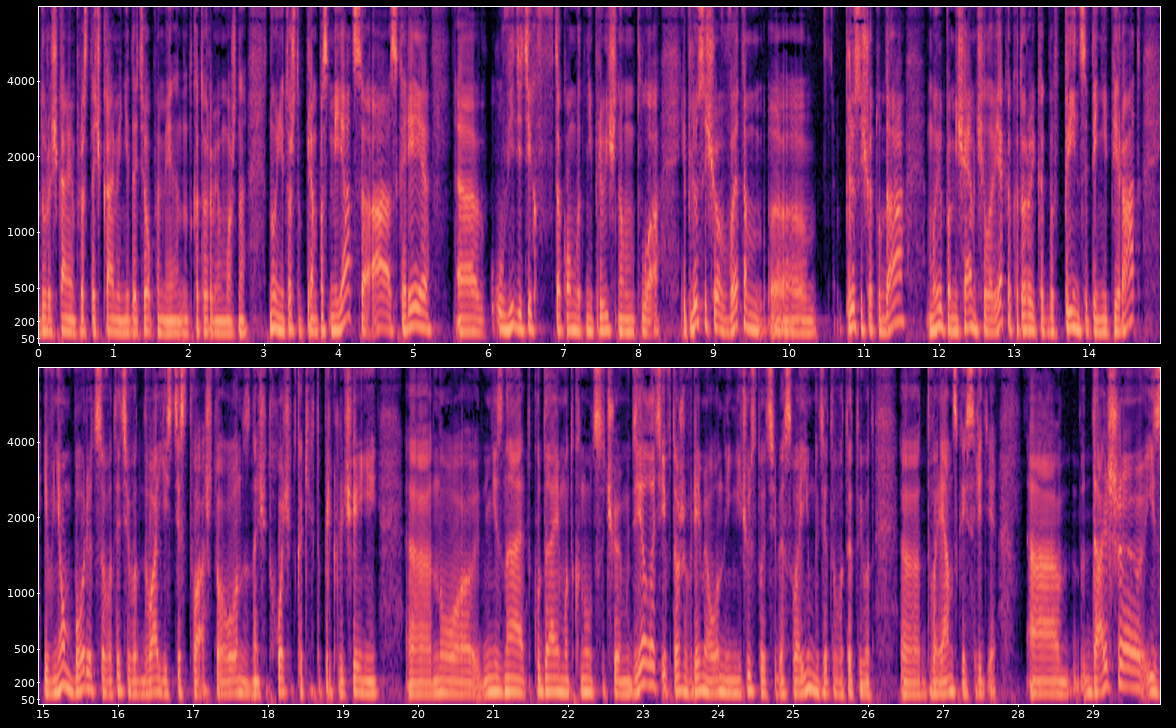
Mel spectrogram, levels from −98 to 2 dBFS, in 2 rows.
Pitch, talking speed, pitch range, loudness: 115 Hz, 175 wpm, 105-125 Hz, -21 LUFS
